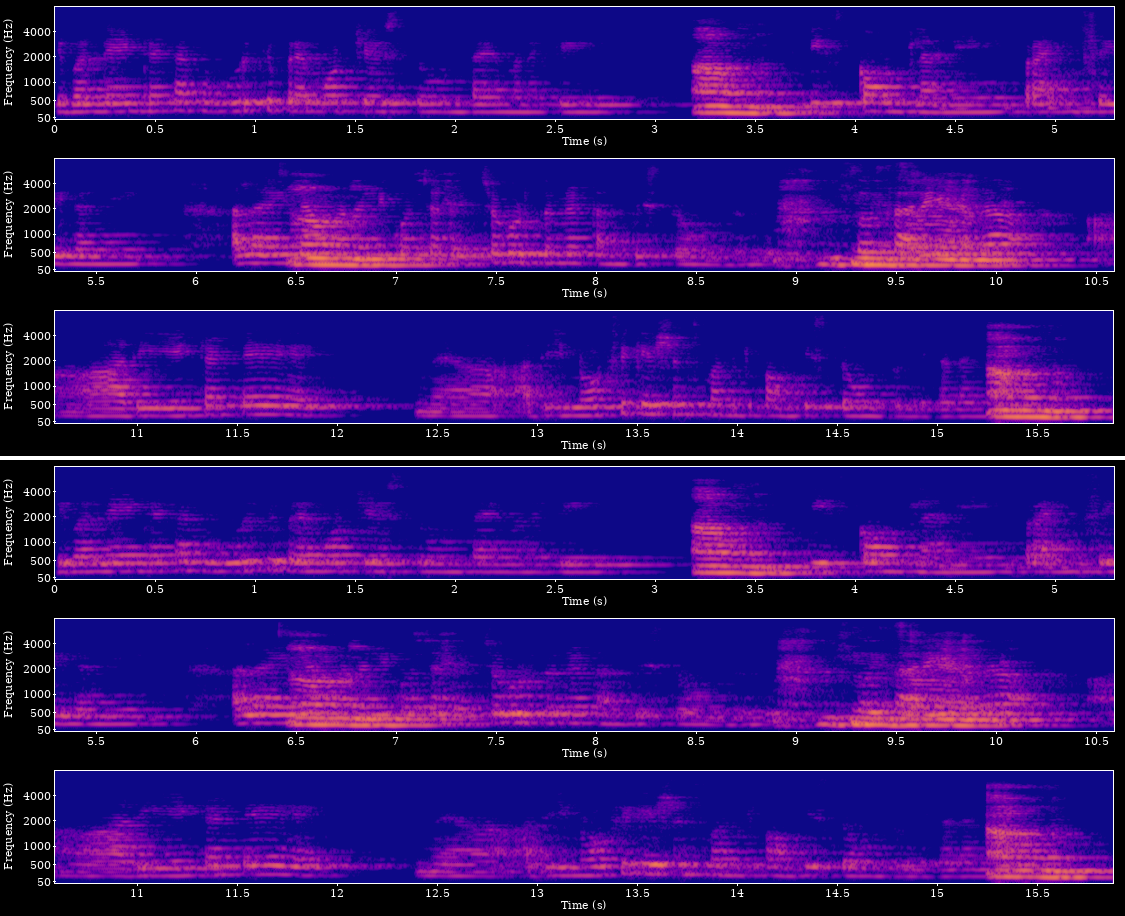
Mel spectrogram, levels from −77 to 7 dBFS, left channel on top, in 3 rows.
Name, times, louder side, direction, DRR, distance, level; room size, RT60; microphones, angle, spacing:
voice 1, 0.0-2.8 3.7-8.9 9.3-10.1 10.5-11.9 12.4-15.4, equal, 50° left, 3 dB, 0.4 m, -36 dB
voice 2, 3.2-3.6 6.4-7.0 8.9-10.0 15.2-15.6, left 2 dB, 40° right, -5 dB, 1.0 m, -26 dB
3.4 x 2.2 x 2.3 m, 0.90 s
head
